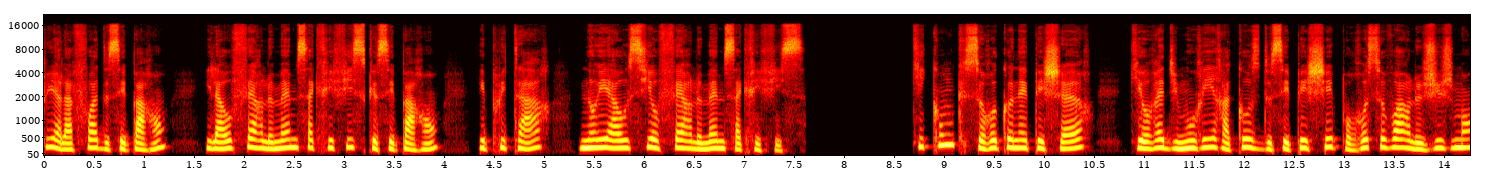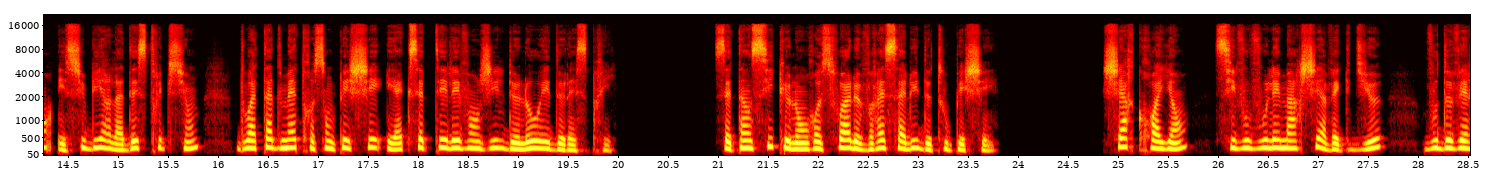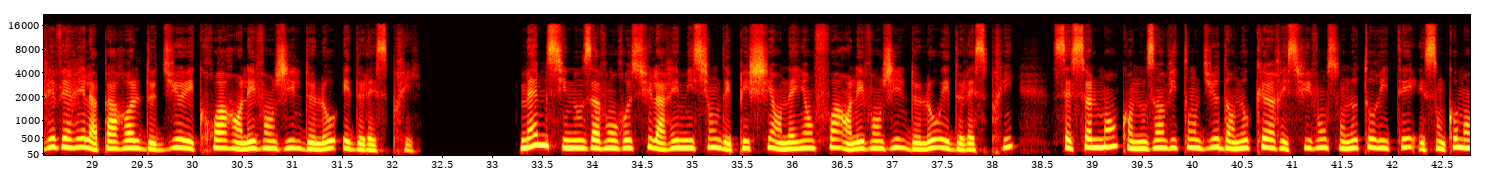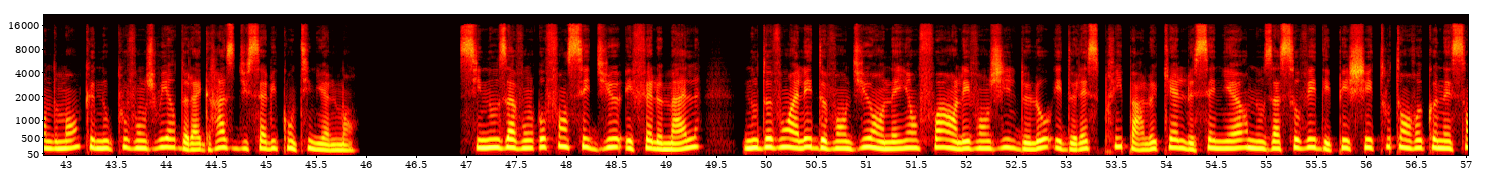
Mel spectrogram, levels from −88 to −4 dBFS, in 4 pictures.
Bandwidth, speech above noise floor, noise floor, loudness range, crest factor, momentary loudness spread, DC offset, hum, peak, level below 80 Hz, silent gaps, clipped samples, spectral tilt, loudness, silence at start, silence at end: 17 kHz; over 68 dB; under -90 dBFS; 3 LU; 16 dB; 7 LU; under 0.1%; none; -6 dBFS; -72 dBFS; 7.73-8.57 s, 20.11-20.89 s, 23.91-24.75 s, 32.41-33.19 s, 46.07-46.85 s; under 0.1%; -5 dB/octave; -23 LUFS; 0 s; 0 s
